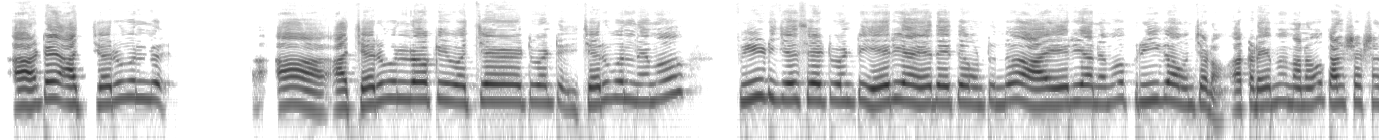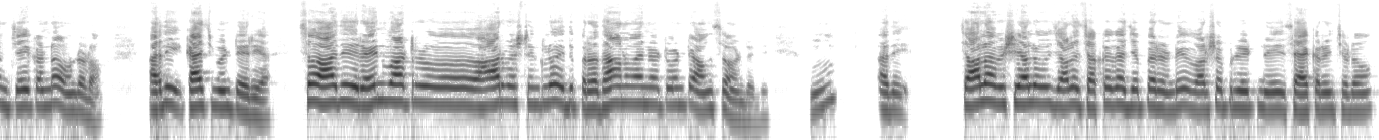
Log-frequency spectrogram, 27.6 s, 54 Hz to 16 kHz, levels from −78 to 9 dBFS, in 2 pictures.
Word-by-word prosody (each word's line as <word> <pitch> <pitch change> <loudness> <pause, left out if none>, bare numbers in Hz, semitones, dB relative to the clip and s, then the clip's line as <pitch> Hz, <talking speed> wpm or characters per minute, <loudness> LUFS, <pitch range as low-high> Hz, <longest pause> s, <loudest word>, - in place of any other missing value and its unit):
ఆ! 215 - +6
అంటే 265 +6 +3 0.2
ఆ - - +9 0.2
చెరువుల్ 290 +5 -2 1.4
ఆహ్, 215 -6 +3 0.2
ఆ - - +6 0.2
చెరువుల్లోకి 285 +4 +2 0.2
వచ్చేటువంటి 255 0 0 0.2
చెరువులనేమో 280 +3 -2 0.7
ఫీడ్ 305 +4 -1
చేసేటువంటి 275 -1 +2 0.2
ఏరియా 270 +2 +4 0.2
ఏదైతే 245 0 +1
ఉంటుందో 240 +2 -5 0.2
ఆ - - +6 0.2
ఏరియానేమో 250 +1 -2 0.2
ఫ్రీగా 275 +2 -1
ఉంచడం. 230 -1 -4 0.2
అక్కడేమో 230 +4 -2
మనం 230 0 -1 0.2
కన్స్ట్రక్షన్ 245 -1 -1
చేయకుండా 215 +2 -2
ఉండడం, 175 -9 -6 0.6
అది 230 +5 0 0.2
క్యాచ్మెంట్ 210 -1 +3
ఏరియా. 150 -3 -5 0.4
సో, - - +2 0.2
అది 255 +1 +1 0.2
రెయిన్ 250 +4 +1
వాటరు 255 -1 +2 0.6
హార్వెస్టింగ్‌లో 240 +1 0
ఇది 230 +1 -5
ప్రధానమైనటువంటి 230 +2 -2
అంశం 195 +1 -6
అండి 125 -1 -14
అది. 125 +4 -26 0.5
హ్మ్, 210 +9 -9 0.5
అది. 180 -1 -6 0.6
చాలా 230 +4 +5
విషయాలు 240 +1 +2 0.2
చాలా 215 +2 0
చక్కగా 225 +2 -1
చెప్పారండి. 205 -1 -3 0.2
వర్షపు 200 +3 -5
నీటిని 200 -1 -3 0.2
సేకరించడం, 180 0 -2
235 Hz, 100 wpm, -20 LUFS, 210-260 Hz, 1.4 s, ఆ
